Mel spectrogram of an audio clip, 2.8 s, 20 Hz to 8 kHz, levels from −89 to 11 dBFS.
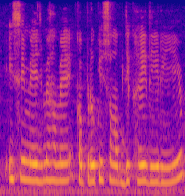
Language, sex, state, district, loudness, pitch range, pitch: Hindi, female, Bihar, Samastipur, -14 LUFS, 250-270 Hz, 255 Hz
